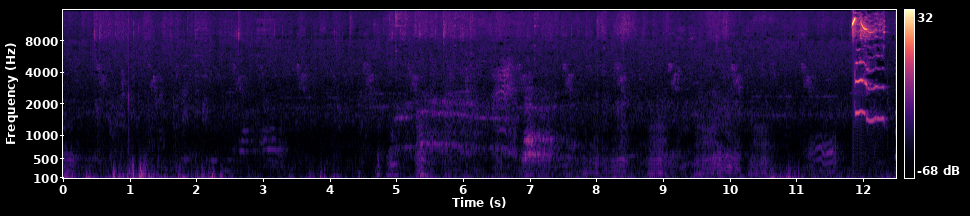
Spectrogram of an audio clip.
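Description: Puppies play-fighting, with scattered short growls and whines and a sharp, high yelp right at the end.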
